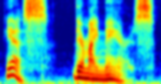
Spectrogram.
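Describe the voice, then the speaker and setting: A performer voicing a gentle, persistent older gentleman with a soft, melodic voice in an audio story. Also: mid-range voice, huge pitch swings, extremely slow, no room sound, clean studio sound, full character voice. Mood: calm, gentle.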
